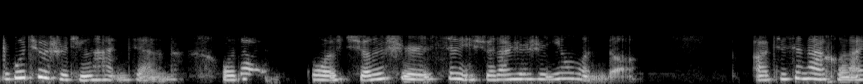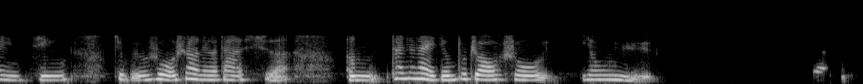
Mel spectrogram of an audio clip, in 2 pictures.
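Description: Throughout, the speech carries plainly audible iLBC codec damage: nothing above 3.8 kHz, and a rough, synthetic texture from independently coded 30 ms frames, unlike the smeared muffling of simple low-pass filtering.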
